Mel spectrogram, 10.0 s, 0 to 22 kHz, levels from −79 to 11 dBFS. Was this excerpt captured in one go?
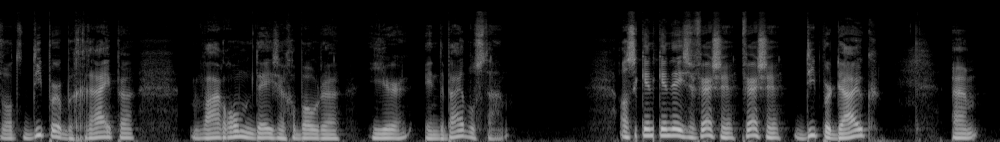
no; 3 cuts; at 1.8 s, 6.5 s, 7.4 s

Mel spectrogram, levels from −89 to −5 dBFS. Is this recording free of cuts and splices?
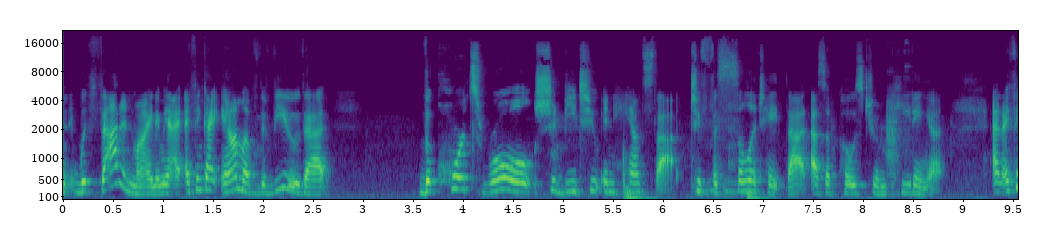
yes; 0 cuts

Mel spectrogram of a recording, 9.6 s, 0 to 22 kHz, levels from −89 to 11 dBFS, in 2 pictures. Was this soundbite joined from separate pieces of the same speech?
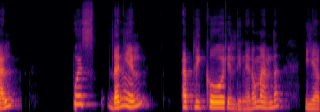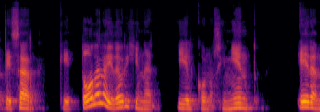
yes; 1 cut; at 3.4 s

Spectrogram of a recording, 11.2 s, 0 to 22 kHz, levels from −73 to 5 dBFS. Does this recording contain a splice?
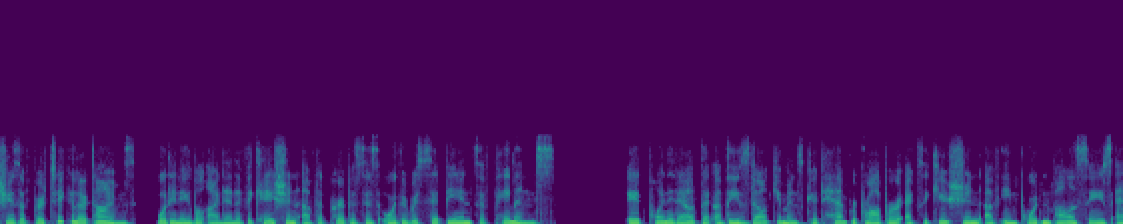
yes; 1 cut; at 7.1 s

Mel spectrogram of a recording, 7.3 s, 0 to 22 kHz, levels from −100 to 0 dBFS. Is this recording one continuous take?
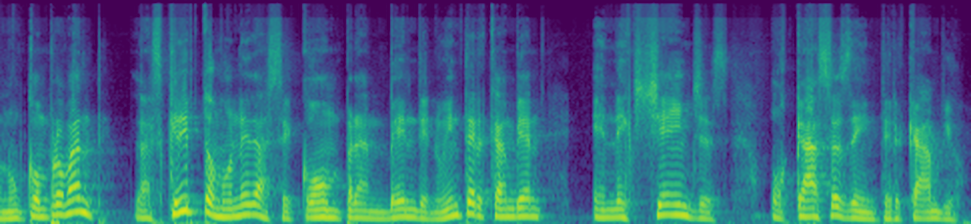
yes; 0 cuts

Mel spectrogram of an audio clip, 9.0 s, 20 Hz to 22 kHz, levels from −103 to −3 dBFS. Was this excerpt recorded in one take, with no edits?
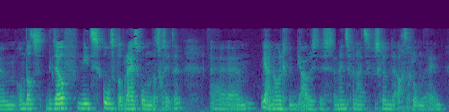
no; 3 cuts; at 1.1 s, 3.2 s, 6.7 s

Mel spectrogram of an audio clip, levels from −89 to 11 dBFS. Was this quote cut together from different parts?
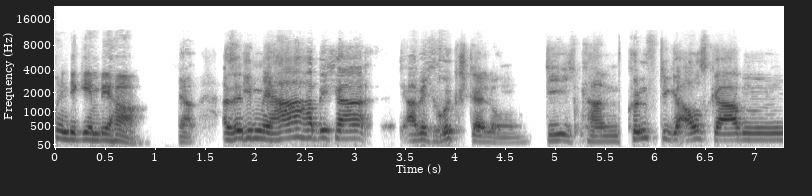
yes; 4 cuts; at 1.9 s, 3.4 s, 5.2 s, 5.6 s

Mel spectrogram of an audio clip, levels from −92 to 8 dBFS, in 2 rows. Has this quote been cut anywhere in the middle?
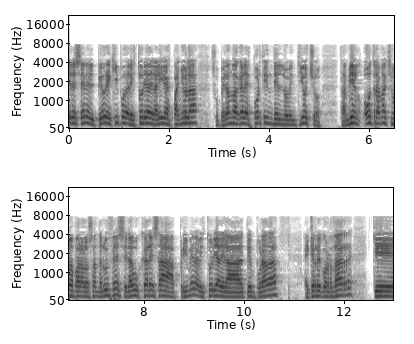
no; 0 cuts

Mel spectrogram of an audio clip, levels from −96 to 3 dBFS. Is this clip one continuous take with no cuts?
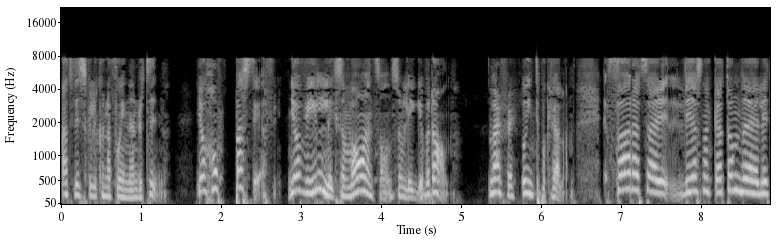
yes; 0 cuts

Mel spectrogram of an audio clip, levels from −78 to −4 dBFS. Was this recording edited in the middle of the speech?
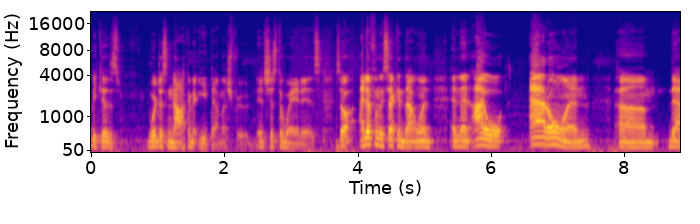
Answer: no; 0 cuts

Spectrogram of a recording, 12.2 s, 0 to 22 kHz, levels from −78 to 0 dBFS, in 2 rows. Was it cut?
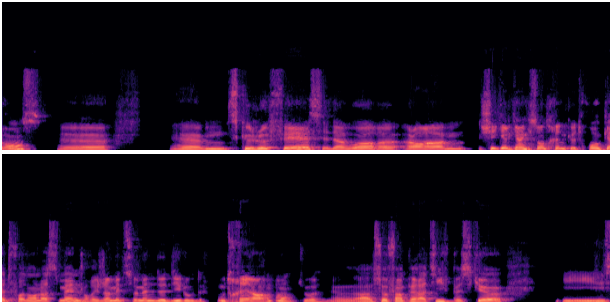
no; 0 cuts

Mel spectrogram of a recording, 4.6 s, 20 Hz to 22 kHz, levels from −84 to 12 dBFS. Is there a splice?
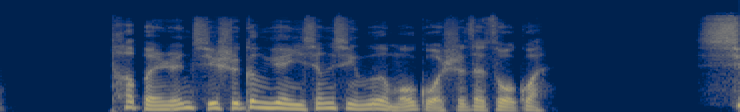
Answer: no; 0 cuts

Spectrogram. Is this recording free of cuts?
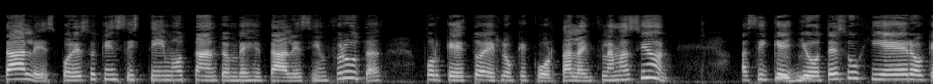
yes; 0 cuts

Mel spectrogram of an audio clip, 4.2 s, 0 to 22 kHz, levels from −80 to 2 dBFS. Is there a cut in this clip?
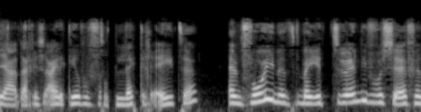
yes; 3 cuts; at 1.0 s, 2.2 s, 2.9 s

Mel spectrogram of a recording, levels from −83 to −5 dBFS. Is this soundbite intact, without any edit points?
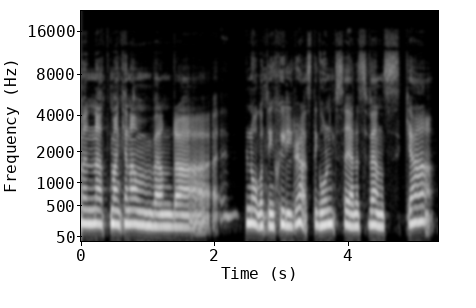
no; 1 cut; at 2.5 s

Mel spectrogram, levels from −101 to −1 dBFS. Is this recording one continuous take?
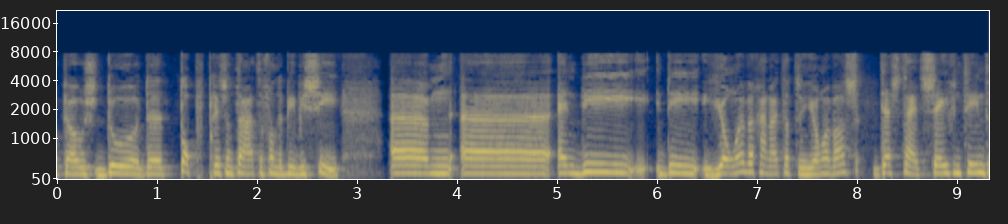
yes; 0 cuts

